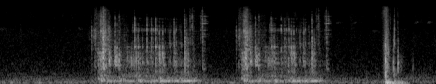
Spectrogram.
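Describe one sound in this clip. A well's chain rattles as a bucket is hauled up.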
